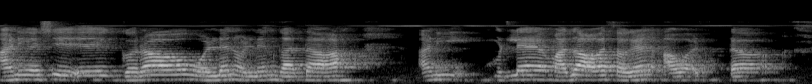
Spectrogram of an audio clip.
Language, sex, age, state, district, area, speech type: Goan Konkani, female, 18-30, Goa, Pernem, rural, spontaneous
